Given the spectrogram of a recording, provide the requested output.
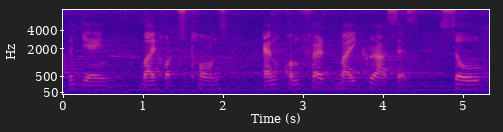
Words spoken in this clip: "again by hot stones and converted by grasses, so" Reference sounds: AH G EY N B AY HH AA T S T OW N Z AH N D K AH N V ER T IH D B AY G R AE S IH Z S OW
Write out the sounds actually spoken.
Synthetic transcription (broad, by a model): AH G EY N B AY HH AA T S T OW N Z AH N K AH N F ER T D B AY G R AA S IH S OW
